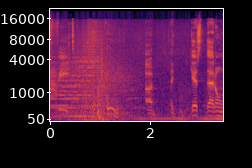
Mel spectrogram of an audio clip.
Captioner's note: thud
